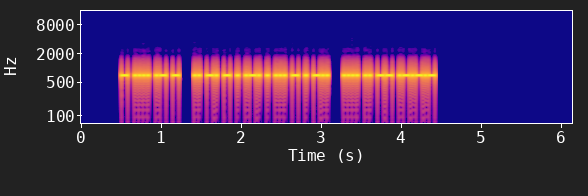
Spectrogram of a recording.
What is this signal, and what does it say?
Morse code, heard as a keyed tone, about 44 wpm, 700 Hz. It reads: THAT INTERESTED HIM.
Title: Sentences from Top 900 Words 45wpm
